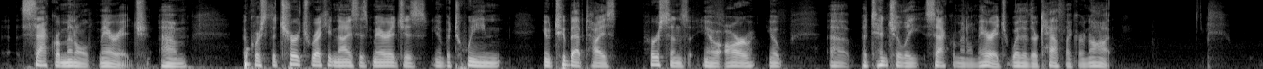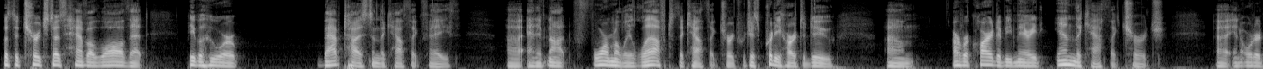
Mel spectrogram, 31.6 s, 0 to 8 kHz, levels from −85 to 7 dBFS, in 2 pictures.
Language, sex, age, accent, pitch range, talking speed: English, male, 50-69, American, 85-110 Hz, 140 wpm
